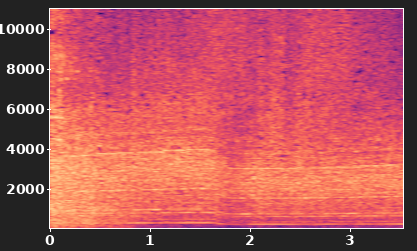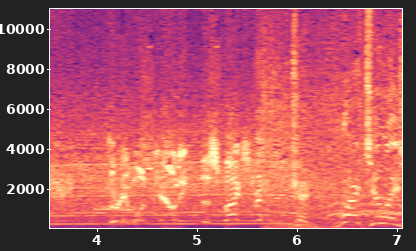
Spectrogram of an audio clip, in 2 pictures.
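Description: A race car engine roars at a steady high pitch.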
